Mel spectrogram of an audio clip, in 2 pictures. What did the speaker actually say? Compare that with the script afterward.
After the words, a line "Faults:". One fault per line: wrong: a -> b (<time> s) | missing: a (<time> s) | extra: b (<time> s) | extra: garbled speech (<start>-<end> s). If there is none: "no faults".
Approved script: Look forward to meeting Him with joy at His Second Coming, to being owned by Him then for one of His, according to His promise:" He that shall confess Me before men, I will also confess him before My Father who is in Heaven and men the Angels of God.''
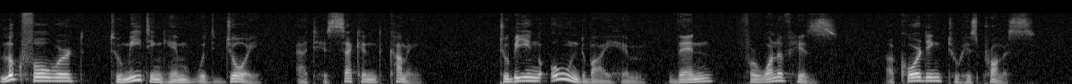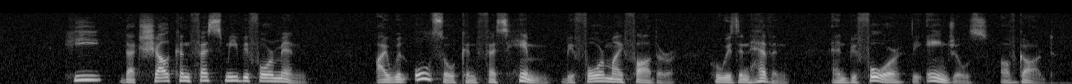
Look forward to meeting Him with joy at His Second Coming, to being owned by Him then for one of His, according to His promise:" He that shall confess Me before men, I will also confess him before My Father who is in Heaven and before the Angels of God.''
Faults:
wrong: men -> before (19.2 s)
